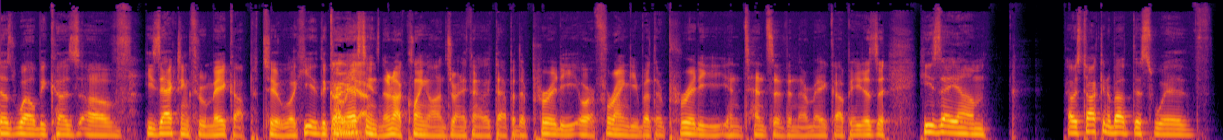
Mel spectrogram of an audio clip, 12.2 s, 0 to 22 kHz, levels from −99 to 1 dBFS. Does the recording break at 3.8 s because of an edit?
yes; 1 cut; at 3.8 s

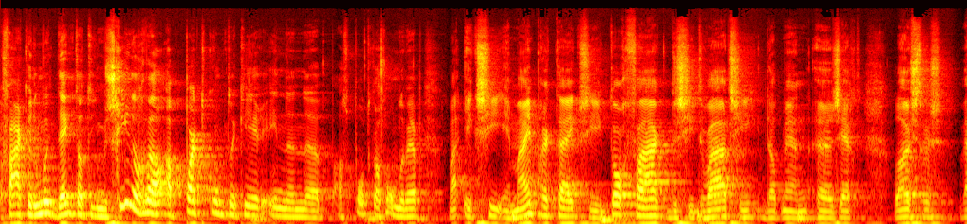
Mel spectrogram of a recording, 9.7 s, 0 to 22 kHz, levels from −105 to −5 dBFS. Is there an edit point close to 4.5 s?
yes; 1 cut; at 4.5 s

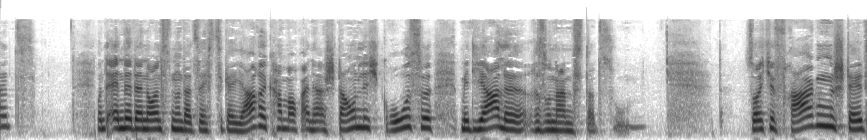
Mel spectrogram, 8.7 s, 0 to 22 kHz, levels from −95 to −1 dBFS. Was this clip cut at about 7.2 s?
yes; 2 cuts; at 0.9 s, 7.2 s

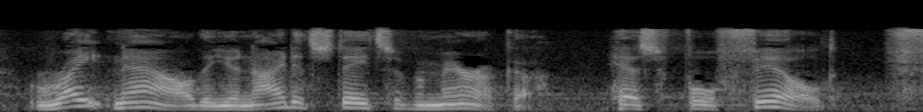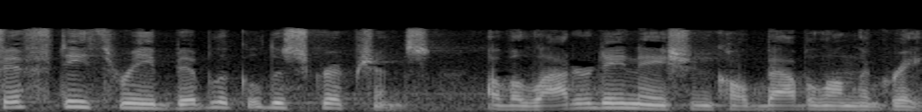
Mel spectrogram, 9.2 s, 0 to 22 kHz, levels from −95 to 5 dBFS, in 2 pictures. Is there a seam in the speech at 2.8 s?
no; 0 cuts

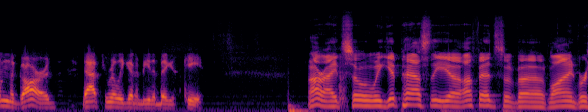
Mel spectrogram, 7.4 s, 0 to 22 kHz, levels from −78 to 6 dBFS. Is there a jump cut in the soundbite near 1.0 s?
yes; 1 cut; at 1.0 s

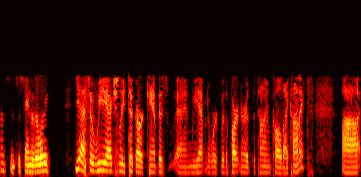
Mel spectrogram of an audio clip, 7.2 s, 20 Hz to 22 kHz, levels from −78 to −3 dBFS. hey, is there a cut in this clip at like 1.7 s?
yes; 1 cut; at 1.7 s

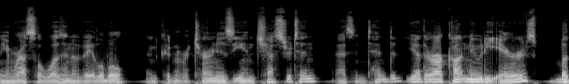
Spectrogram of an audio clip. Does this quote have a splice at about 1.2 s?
no; 1 cut; at 4.0 s

